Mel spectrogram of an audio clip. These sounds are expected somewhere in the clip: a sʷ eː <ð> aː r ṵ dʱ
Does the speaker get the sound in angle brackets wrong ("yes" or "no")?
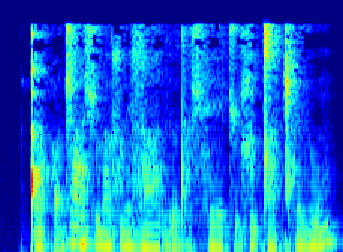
yes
